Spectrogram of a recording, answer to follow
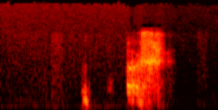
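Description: A person's short, noisy burst of breath about a second in, like a sneeze, preceded by a brief small sound.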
